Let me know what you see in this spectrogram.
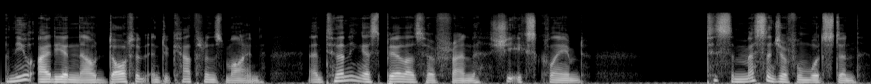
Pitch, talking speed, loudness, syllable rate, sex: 115 Hz, 150 wpm, -19 LUFS, 5.0 syllables/s, male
